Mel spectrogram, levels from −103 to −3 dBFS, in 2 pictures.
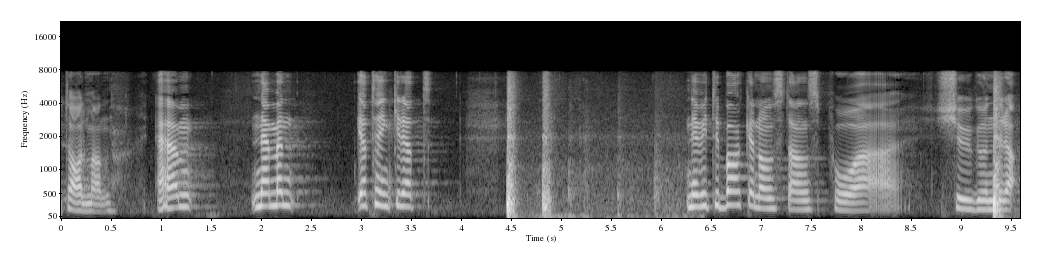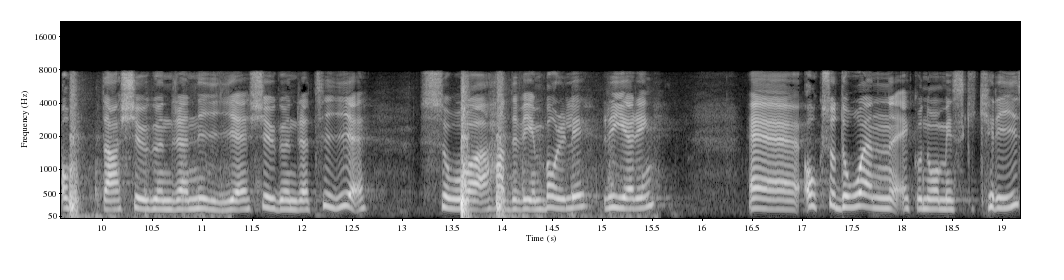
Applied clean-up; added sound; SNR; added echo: none; Train; 1 dB; none.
